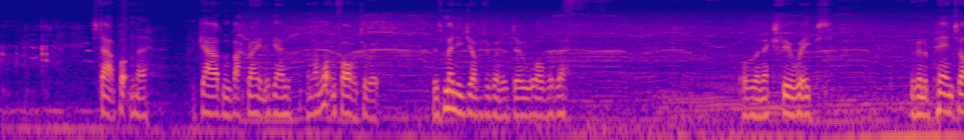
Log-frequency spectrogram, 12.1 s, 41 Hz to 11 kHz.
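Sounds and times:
string trimmer cutting grass: 3.0 - 12.0.

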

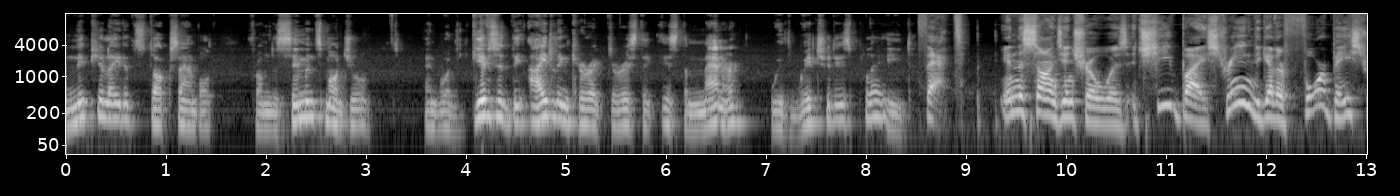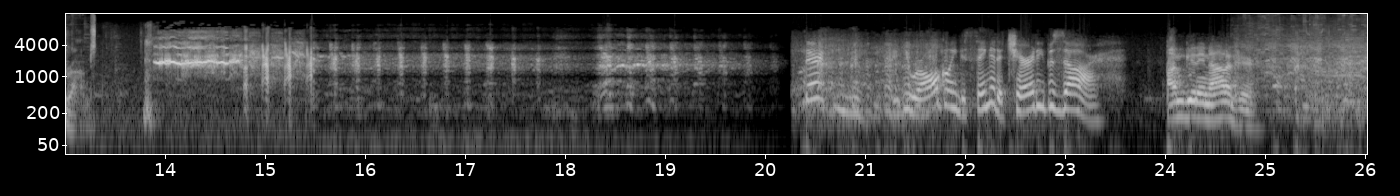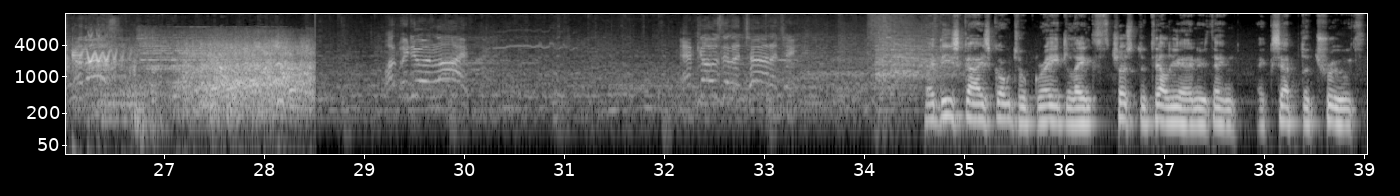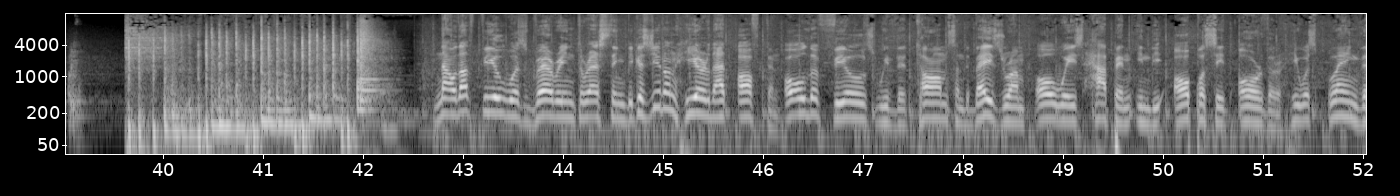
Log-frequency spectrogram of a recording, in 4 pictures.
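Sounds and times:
man laughing wheezily: 13.8 - 19.4
drum fill on toms and bass drum: 39.1 - 52.0.

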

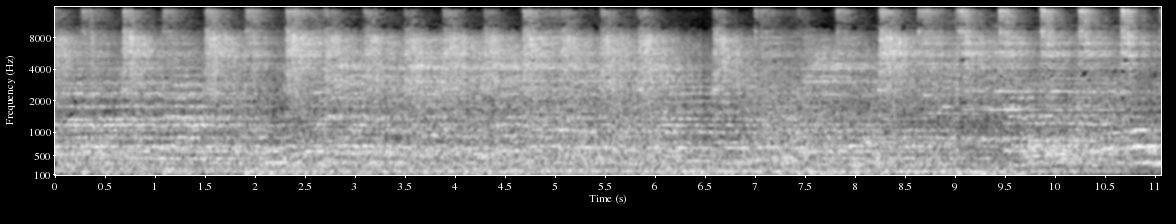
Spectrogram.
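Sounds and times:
marching brass band playing: 0.0 - 11.0.

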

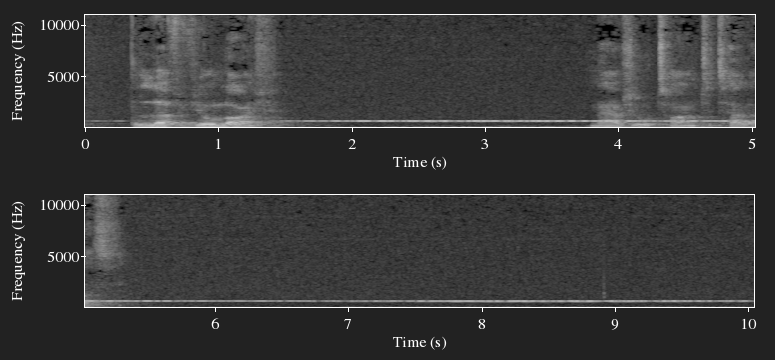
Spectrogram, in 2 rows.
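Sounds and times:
faint low hum: 0.0 - 10.0
steady electronic tone: 0.0 - 10.0.

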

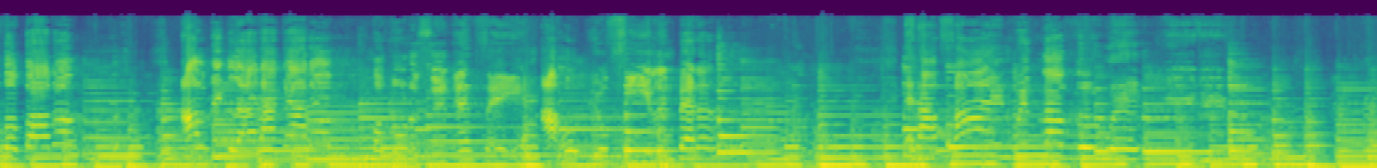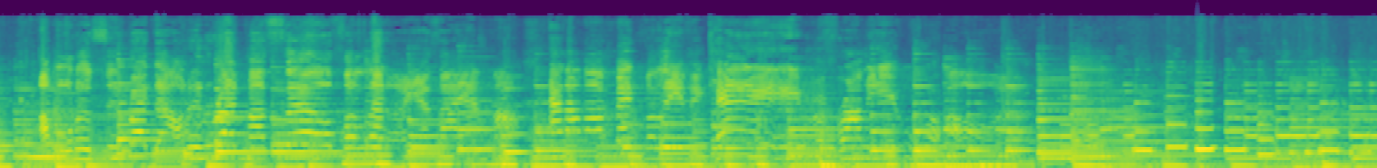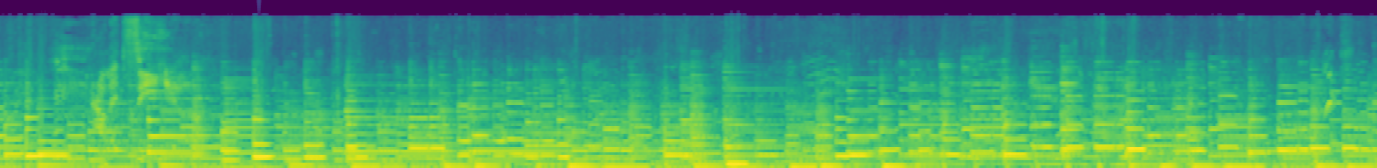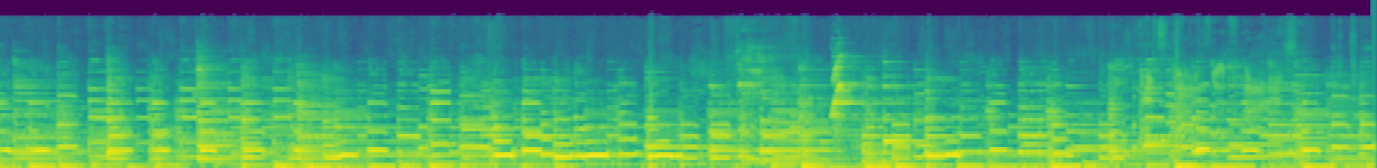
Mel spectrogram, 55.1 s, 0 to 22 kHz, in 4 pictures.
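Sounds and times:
swing band playing: 0.0 - 55.0.

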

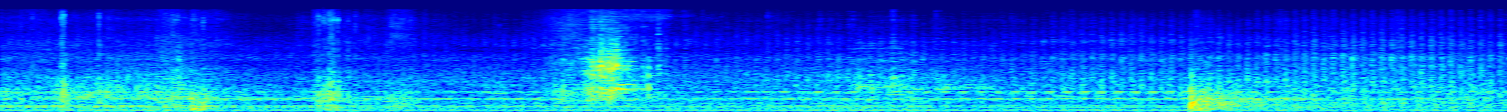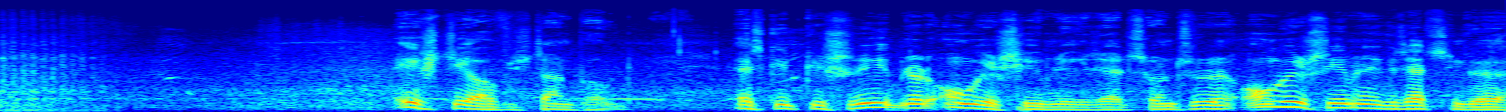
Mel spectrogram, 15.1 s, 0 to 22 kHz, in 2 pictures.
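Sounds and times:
truck engine idling: 0.0 - 8.2
sharp thump: 5.9 - 6.7.

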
